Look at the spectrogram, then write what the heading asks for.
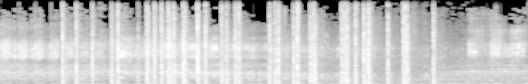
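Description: Fireworks display: aerial shells bursting and crackling in a dense, rapid string of bangs, many a second, over a continuous low rumble.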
